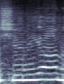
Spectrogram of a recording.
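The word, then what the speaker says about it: chignon: in that day and pronounced the word shinon because he's an Irishman from countries and he doesn't know any better but you and I would pronounce it Shino right the French hairstyle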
